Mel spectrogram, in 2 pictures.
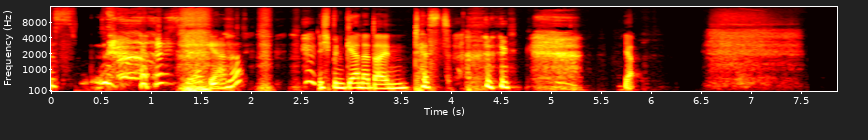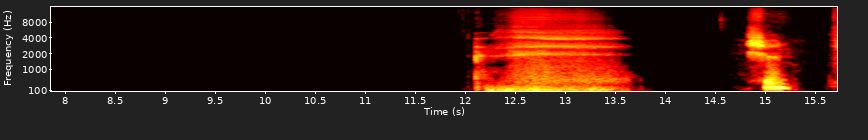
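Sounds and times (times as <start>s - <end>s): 
speech: 0.0s - 5.9s, 14.9s - 15.7s
laughter: 0.4s - 2.7s, 4.0s - 4.8s
deep breath in through the nose: 6.6s - 7.6s, 12.3s - 13.7s.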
